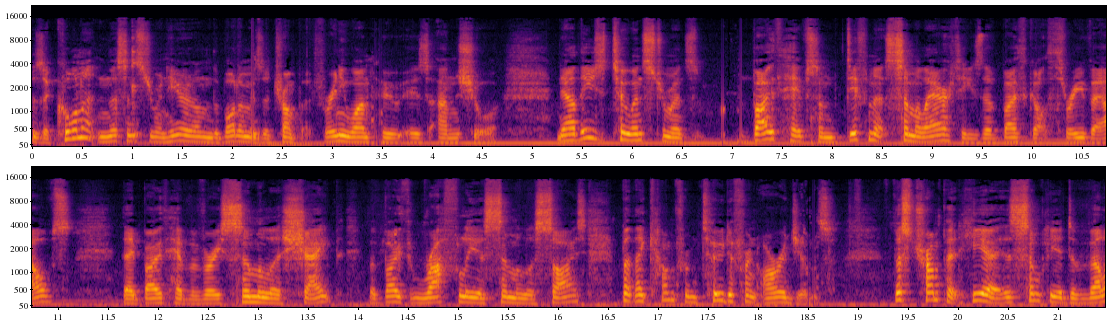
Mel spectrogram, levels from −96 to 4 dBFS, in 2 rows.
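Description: Damaged compressed frames were decoded as if intact, so each corrupt frame decoded put misplaced energy into the output: short chirps and noisy blips at 2.19 to 2.28 s, 3.39 to 3.51 s, 6.89 to 7.11 s, 14.37 s and 18.45 to 18.62 s. Each burst spans what sounds like a handful of frames. The loudest, at 2.19 s, peaks at about -15 dBFS, and the others sit near -20 to -25 dBFS.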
